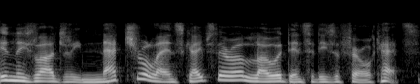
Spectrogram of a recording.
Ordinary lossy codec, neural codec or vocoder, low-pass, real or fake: AAC, 48 kbps; none; 7.2 kHz; real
